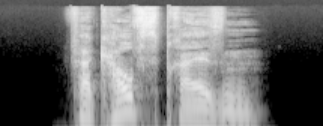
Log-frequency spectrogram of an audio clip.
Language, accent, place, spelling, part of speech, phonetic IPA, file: German, Germany, Berlin, Verkaufspreisen, noun, [fɛɐ̯ˈkaʊ̯fsˌpʁaɪ̯zn̩], De-Verkaufspreisen.ogg
- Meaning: dative plural of Verkaufspreis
